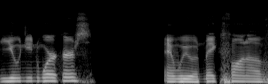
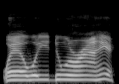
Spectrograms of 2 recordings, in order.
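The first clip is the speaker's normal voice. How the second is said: louder, higher mock Southern question; Southern accent; 8 semitones higher, 6 dB louder than usual. Texan confronting the visitor, mock Southern accent. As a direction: challenge them in a Southern accent. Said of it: "they got that southern accent".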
